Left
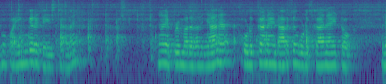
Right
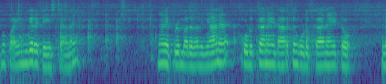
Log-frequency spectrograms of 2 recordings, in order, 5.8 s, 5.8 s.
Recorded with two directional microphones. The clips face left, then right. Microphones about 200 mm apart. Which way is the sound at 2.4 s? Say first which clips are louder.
Right 6 dB; 45° right (ahead or behind).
